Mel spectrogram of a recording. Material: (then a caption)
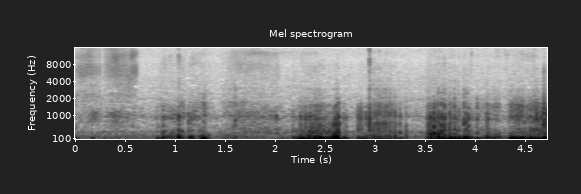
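Foam resin. Fingertips tap and scratch a single navy blue foam resin Crocs clog, first on the upper and then on the ridged sole. The sound is soft, low and muffled, a dull rumbling texture with almost no brightness. It grows louder in the later bursts of scratching on the sole.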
